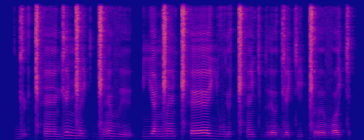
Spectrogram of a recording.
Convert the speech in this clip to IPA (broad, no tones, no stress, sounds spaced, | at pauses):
ɡʲ ə˞ ʔ ǁʰ ɛ̃ː ɡʲ ɛ ŋ͡ǁ ɪː c ɡ͡ǁ ɛ̃ v ɪ | ʎ æ ŋ͡ǁ ɛ̃ ǁʰ ɛː ʎ ʊ v ɾʲ ʌ ǁʰ ɛ̃ c b r əː ɡʲ æ c i ɡ͡ǁ əː v ʌ c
